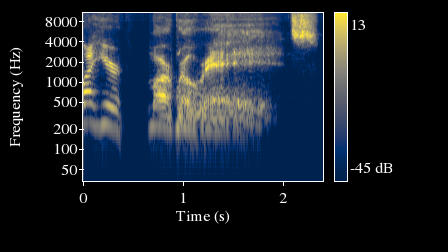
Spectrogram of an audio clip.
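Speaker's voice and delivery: slow, low, loud trashy drawl. Acted. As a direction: let the trailer park voice take over.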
